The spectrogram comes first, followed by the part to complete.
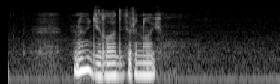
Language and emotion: Russian, sad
